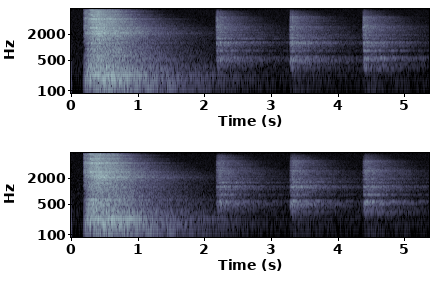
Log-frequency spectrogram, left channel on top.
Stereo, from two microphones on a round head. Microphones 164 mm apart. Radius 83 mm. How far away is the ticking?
About 1.5 m.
